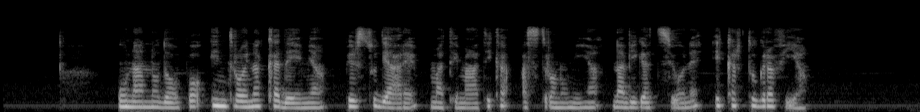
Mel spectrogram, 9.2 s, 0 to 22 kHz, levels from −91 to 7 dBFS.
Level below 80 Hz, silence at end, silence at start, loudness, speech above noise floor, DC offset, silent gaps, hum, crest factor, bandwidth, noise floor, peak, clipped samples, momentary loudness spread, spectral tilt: -68 dBFS; 1.15 s; 1.2 s; -30 LUFS; 43 dB; under 0.1%; none; none; 18 dB; 8.2 kHz; -72 dBFS; -12 dBFS; under 0.1%; 12 LU; -6.5 dB/octave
